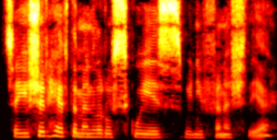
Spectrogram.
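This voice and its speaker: Croaky New Zealand woman teaching crafts. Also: medium pitch, fairly quick, dry recording, studio quality. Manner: chatty step-by-step instructions, greets viewers by name. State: croaky, clearing her throat. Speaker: craft tutorial host. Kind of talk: livestream crafting tutorial.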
